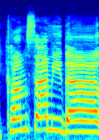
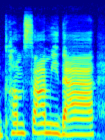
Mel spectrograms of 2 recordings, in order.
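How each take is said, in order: First: 감사합니다 higher and louder with a sung Korean lilt; Korean tones with voice. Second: 감사합니다 in a flat American accent. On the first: Learner showing proper Korean thanks, with tonal lilt. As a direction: give 감사합니다 a lifted Korean melody. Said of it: "It has to be". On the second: Learner demoing Korean thanks, American accent. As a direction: say 감사합니다 the American way, syllables even. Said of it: "in an American accent". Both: Shown as a demonstration.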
